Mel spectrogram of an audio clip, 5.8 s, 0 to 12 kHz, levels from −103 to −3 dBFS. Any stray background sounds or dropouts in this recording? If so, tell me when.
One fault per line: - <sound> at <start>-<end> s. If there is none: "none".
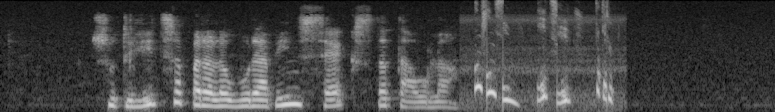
- chirp at 3.6-4.7 s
